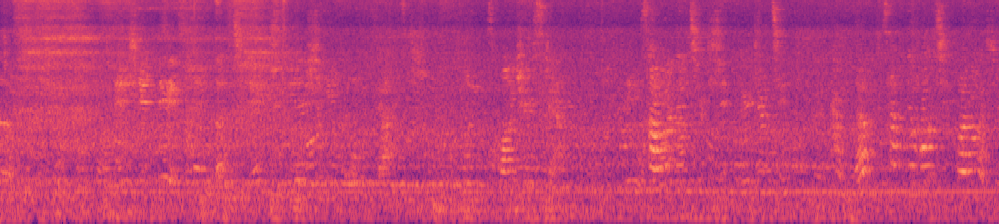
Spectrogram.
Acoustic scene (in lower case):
subway train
